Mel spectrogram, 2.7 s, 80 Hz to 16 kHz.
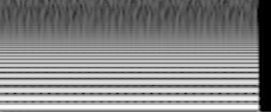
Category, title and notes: Instrument samples > Synths / Electronic
02. FM-X ALL 1 SKIRT 5 C3root
FM-X, MODX, Montage, Yamaha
